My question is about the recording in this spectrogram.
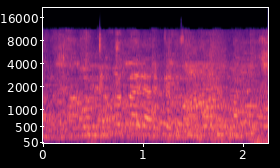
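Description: Indistinct chatter of several voices in a busy restaurant dining room.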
